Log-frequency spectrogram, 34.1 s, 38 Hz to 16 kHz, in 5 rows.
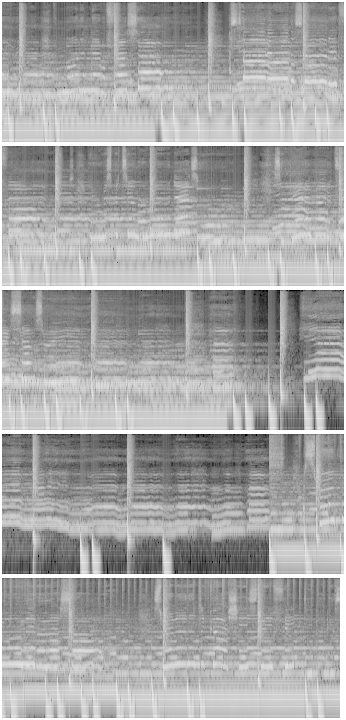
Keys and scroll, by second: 0.2 ctrl+z, 6.0 ctrl+z, 6.3 ctrl+z, 6.8 ctrl+z, 7.0 ctrl+z, 7.2 ctrl+z, 8.1 ctrl+z, 9.4 ctrl+z, 10.6 ctrl+z, 13.8 ctrl+z, 14.5 ctrl+z, 14.8 ctrl+z, 15.2 ctrl+z, 15.5 ctrl+z, 15.8 ctrl+z, 16.4 ctrl+z, 17.1 ctrl+z, 17.4 ctrl+z, 17.8 ctrl+z, 18.0 ctrl+z, 18.3 ctrl+z, 19.3 ctrl+z, 20.2 ctrl+z, 20.8 alt+space, 21.5 ctrl+z, 21.7 ctrl+z, 22.0 ctrl+z, 22.4 alt+w, 23.3 ctrl+z, 23.8 ctrl+z, 26.9 ctrl+z, 28.4 ctrl+z, 30.7 ctrl+z, 31.8 ctrl+z.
